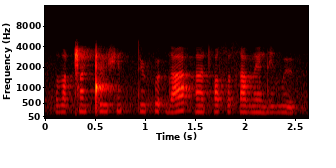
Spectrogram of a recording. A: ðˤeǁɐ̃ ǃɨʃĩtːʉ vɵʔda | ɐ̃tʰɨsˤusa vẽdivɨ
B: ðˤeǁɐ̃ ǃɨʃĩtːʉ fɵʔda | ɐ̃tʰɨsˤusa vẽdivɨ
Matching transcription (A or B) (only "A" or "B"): B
